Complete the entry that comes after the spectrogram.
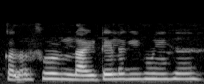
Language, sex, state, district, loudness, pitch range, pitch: Hindi, female, Uttar Pradesh, Lucknow, -17 LUFS, 230-255 Hz, 245 Hz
